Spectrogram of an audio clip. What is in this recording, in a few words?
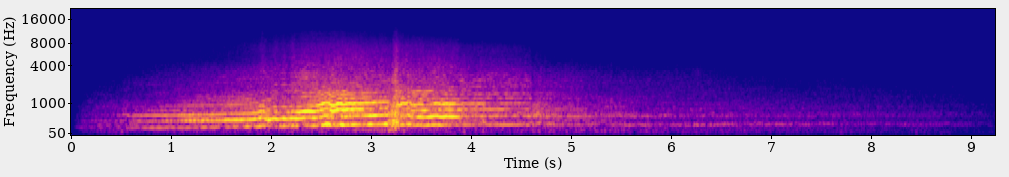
Race Car Pass By, Sports, Grand, Prix, Race, Car, Pass, By; Race Cars (Sound Effects:Vehicl; BlastWave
